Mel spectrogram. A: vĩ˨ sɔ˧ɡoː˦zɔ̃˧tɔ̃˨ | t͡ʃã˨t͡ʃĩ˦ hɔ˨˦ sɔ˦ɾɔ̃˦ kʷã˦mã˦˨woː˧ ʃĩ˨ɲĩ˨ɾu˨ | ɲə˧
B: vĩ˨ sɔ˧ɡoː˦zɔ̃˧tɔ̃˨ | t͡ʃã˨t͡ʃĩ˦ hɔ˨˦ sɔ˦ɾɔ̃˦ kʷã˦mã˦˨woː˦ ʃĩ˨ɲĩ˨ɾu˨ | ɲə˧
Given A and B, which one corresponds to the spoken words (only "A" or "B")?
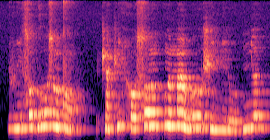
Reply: A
